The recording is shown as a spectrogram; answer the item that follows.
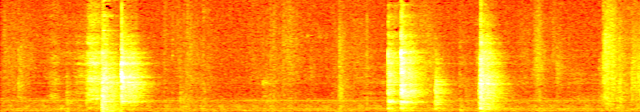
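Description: Cooking spoon clinking against a pan: a sharp clatter about a second in, then a few quick clinks around four to five seconds in.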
